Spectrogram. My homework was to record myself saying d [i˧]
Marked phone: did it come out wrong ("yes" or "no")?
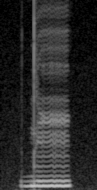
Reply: yes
